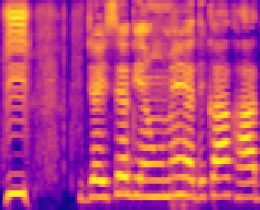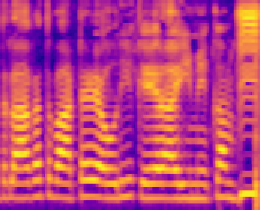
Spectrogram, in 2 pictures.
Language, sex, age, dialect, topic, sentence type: Bhojpuri, female, 25-30, Northern, agriculture, statement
